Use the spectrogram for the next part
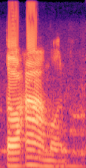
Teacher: Alif atau a ini berasal dari tenggorokan, dia dibaca jelas. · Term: izhar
